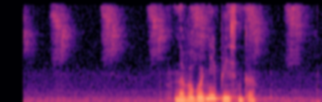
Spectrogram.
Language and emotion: Russian, neutral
